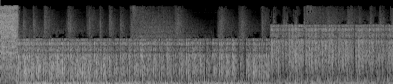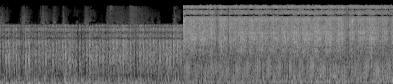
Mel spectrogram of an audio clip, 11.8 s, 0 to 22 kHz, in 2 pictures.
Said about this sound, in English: How about the M134? 50 rounds a second, just destroying.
